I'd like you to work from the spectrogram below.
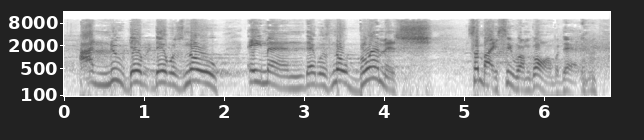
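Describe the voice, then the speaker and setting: Noticeable background noise surrounds a high-pitched man. He talks at a fairly slow pace with lively intonation. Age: 60s. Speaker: pastor. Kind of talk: sermon. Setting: church. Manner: animated.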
